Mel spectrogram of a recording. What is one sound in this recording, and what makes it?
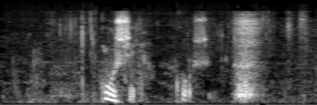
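A goat bites and crunches a cucumber up close.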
